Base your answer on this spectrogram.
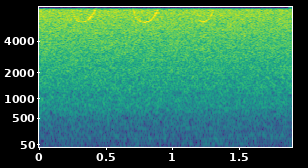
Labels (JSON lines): {"label": "biophony, dolphin", "recorder": "SoundTrap 500"}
